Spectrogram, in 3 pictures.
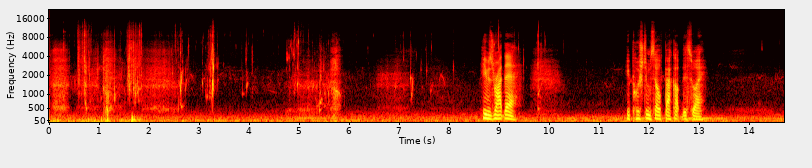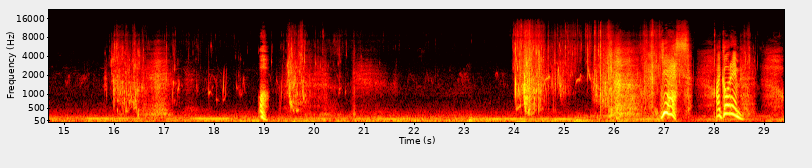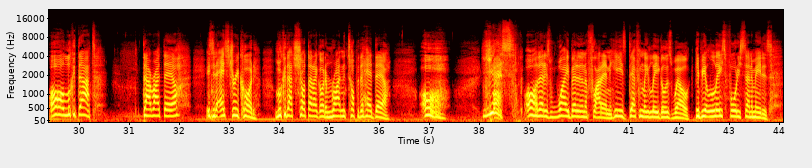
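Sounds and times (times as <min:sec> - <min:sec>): mud squelching: 0:00.0 - 0:05.8, 0:15.8 - 0:21.3, 0:23.9 - 0:30.1
hands splashing in water: 0:00.6 - 0:03.4, 0:15.8 - 0:18.6, 0:19.2 - 0:20.8, 0:24.0 - 0:27.0.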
